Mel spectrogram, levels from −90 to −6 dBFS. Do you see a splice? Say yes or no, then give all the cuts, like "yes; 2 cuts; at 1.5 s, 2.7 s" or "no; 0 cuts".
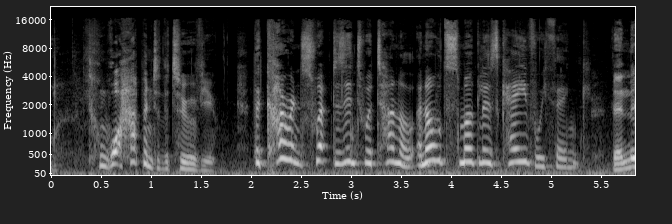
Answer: no; 0 cuts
